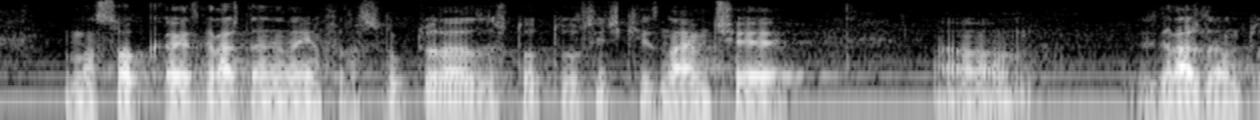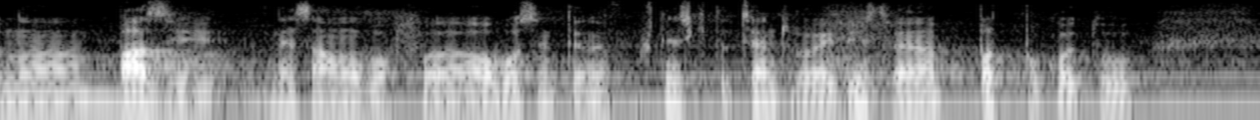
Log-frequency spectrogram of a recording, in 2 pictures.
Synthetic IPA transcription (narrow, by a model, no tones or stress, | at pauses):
nɐsɔkʰəizɡɾaʒd̪ɐnɛnɐinfɾɐst̪ɾukt̪uɾəzɐʃt̪ɔt̪ofsit͡ʃkiznaɛmt͡ʃɛ | izɡɾaʒd̪ɐnɛt̪onɐbazi | nɛsamʊvɐfɔblˠɐsnit̪ɛnoifopʃt̪insk̟i̥t̪ɛt̪sɛnt̪ɾovɛːd̪inst̪vɛnʲəpɤt̪̚pokɔjt̪o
